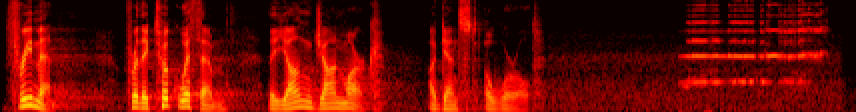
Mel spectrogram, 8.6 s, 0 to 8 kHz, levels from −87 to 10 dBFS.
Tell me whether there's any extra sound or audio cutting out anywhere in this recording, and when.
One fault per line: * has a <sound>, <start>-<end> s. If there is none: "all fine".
* has a squeak, 6.8-8.3 s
